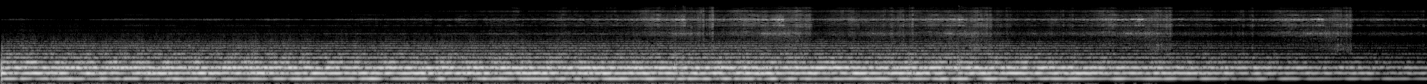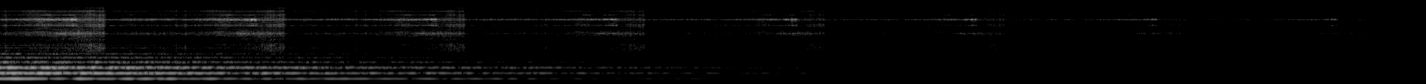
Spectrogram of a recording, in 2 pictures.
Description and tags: A very dark and brooding multi-sampled synth pad. Evolving and spacey. Each file is named with the root note you should use in a sampler.
dark, granular, multi-sample, ambient, multisample, synth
